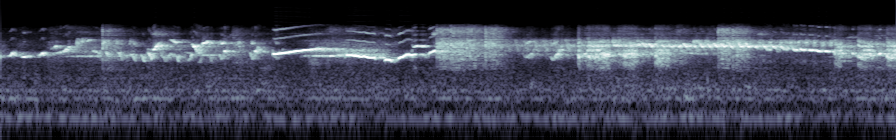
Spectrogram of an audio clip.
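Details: Female white-rumped shama calling a male with plaintive whimpering notes, used as a lure for males that are reluctant to sing: high whistled sweeps and rising slurred notes over dense bursts of chatter, with a steady low hum throughout.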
